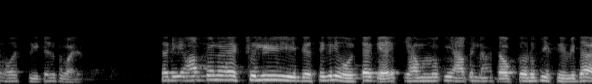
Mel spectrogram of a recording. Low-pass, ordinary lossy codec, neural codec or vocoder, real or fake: 3.6 kHz; none; codec, 44.1 kHz, 3.4 kbps, Pupu-Codec; fake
